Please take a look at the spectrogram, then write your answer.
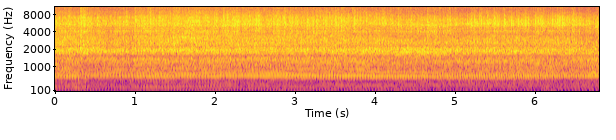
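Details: Toro Wheel Horse lawn tractor with rebuilt 21 hp engine, sat for some time, started on choke: catches quickly, then settles into a steady, even fast idle with constant pitch and no knocks or misses; runs healthy.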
